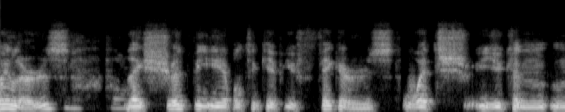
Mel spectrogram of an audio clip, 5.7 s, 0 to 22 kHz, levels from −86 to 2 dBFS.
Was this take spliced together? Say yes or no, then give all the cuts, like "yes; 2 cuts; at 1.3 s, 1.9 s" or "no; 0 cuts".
yes; 2 cuts; at 1.1 s, 4.0 s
